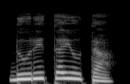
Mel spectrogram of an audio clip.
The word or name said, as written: ಧೃತಿಯುತ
